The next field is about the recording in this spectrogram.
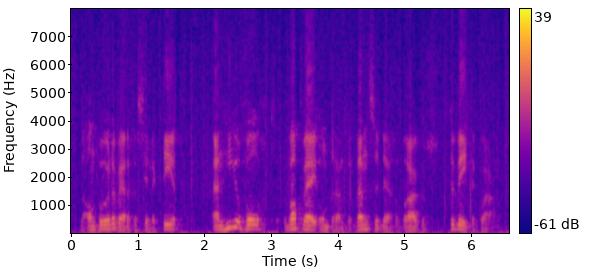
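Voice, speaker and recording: A man reading scripted mid-century promotional narration in a formal, measured way. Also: medium pitch. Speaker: narrator of an industrial promotional film. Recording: noisy old lacquer test disc.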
